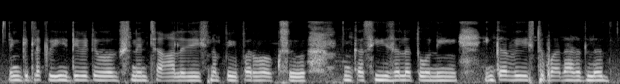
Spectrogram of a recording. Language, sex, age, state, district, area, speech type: Telugu, female, 18-30, Telangana, Hyderabad, urban, spontaneous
